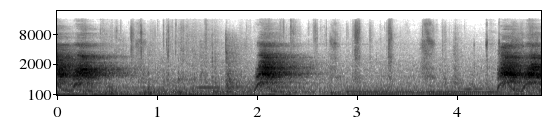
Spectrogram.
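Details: A male Yorkshire Terrier, steel blue and tan, born 8 May 2018, gives sharp, high-pitched barks spaced roughly two seconds apart.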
